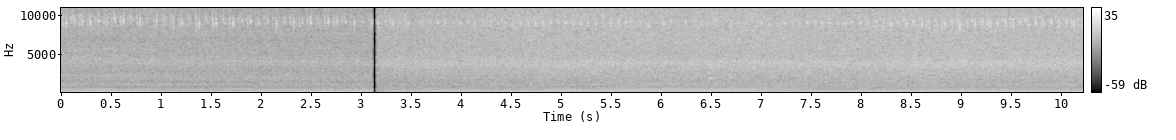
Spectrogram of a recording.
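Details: Nissan 180SX Type X, SR engine, TD06 20G turbo, on the dyno at 15 psi with injectors maxed near 255 rwkw: loud, steady drone at even pitch, a brief cut, then pulling smoothly again without stumbles. Healthy engine under load.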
